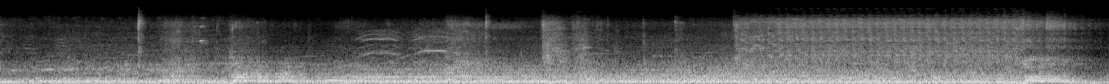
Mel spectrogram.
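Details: Freshly rebuilt race car V8 started in cold garage with heater on: catches at once, settles into loud, lumpy, even idle a bit high, no knocks; sounds healthy, exhaust may rattle slightly.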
